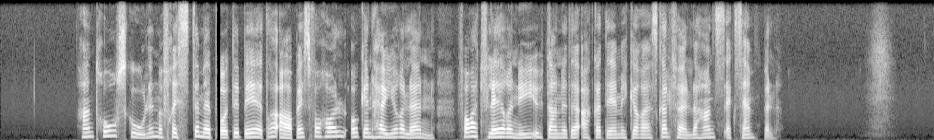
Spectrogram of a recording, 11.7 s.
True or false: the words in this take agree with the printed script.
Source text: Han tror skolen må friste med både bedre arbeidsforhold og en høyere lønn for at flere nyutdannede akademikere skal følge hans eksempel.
true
